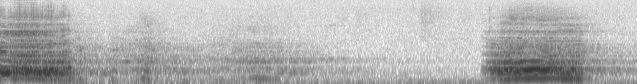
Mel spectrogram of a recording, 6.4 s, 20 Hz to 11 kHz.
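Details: Red deer stag bellowing during the rut in a forest, September 2018: two loud, rough, harmonic roars, each roughly a second long, separated by a quieter fading groan and a pause.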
